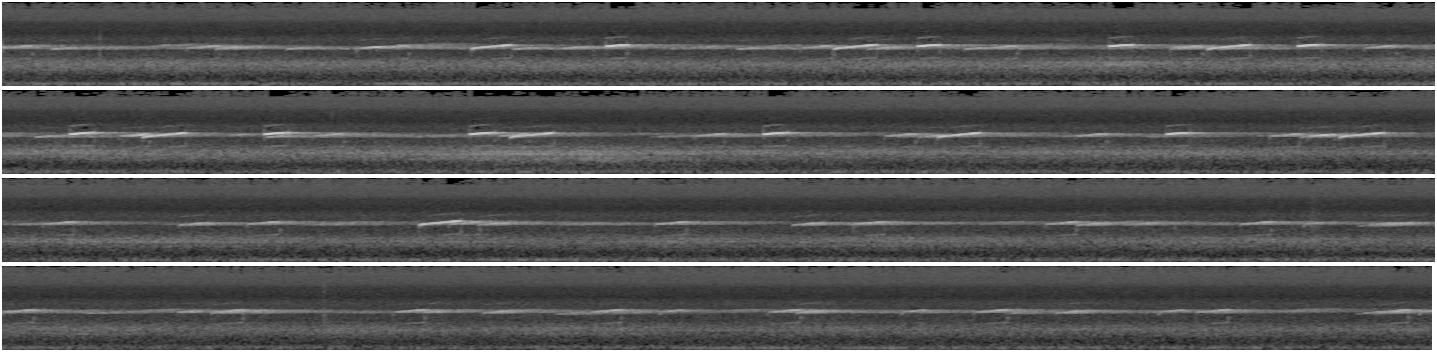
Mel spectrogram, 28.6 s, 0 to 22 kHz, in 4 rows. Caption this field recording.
After almost a week of temperatures in the upper 50s/lower 60s, the temperature dropped and these Pseudacris crucifer chorus frogs became a little subdued by 12am on a Saturday night. For many years, this marsh has been one of several local sites for the state's annual frog and toad survey. From 1882-1902, this site bordered the roadbed for the Bear Lake & Eastern Railroad. Stereo mics (Audio-Technica, AT-822 & Aiwa CM-TS22), recorded via Sony MDs (MZ-NF810 & MZ-R700, pre-amps) and Tascam DR-60DmkII.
